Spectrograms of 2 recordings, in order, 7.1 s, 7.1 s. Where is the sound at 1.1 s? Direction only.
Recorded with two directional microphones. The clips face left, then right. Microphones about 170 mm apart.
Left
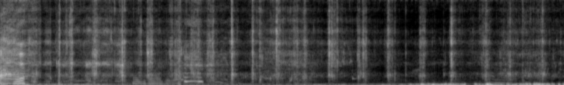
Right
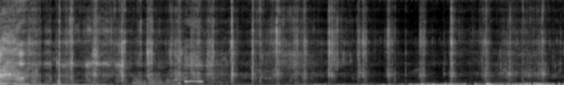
25° left (ahead or behind).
